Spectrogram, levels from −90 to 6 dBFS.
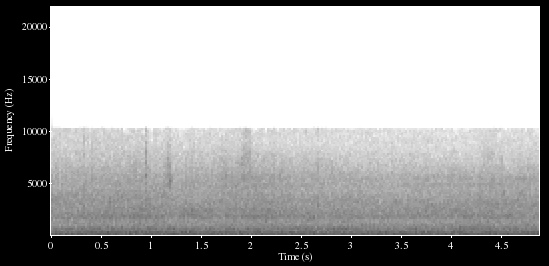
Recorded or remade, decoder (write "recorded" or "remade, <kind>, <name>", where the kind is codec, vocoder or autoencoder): remade, vocoder, BigVGAN v2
